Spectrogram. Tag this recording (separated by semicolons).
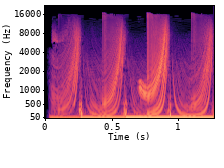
Effect; Magic; maker; RPG; Teleport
